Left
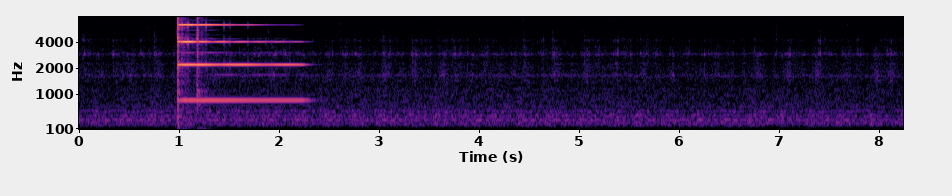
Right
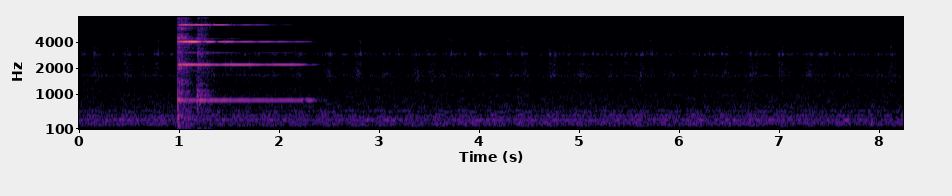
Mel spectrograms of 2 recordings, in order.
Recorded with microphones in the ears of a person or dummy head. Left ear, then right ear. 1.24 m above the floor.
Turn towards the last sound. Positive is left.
turn(degrees=60)  # may be behind; listen again after turning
